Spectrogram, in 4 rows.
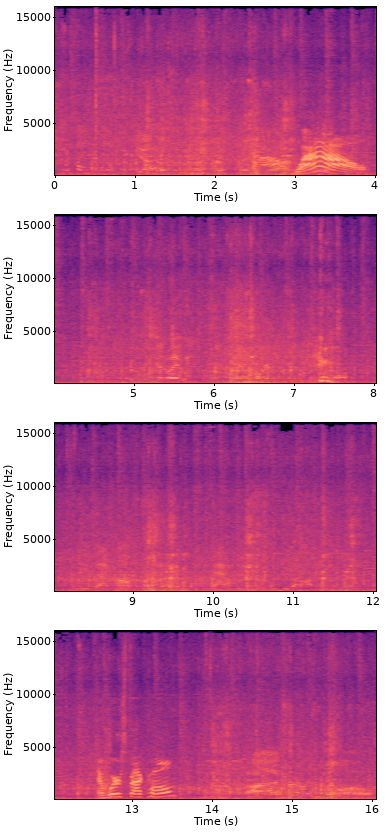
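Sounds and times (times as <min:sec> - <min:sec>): cart rolling on dirt trail: 0:00.0 - 0:16.0.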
